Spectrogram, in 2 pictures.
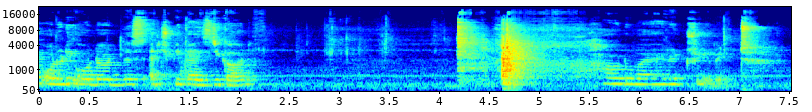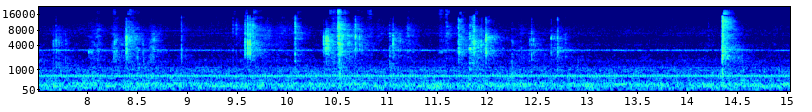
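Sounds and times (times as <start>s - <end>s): plastic packaging crinkling: 7.6s - 13.1s.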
